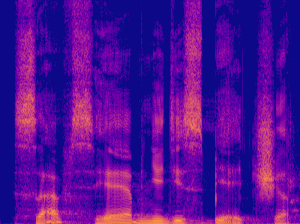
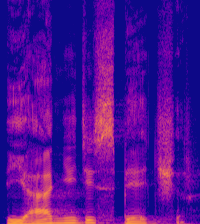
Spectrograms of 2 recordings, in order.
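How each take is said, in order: First: «Совсем» stressed, slow, softer and falling. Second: «не» leaned on, slow and falling; stress on не. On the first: Lift insisting softly, stress on совсем. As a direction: draw out «Совсем» quietly. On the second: Lift patiently correcting her, stress on не. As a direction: press «не» firmly and calmly. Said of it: "Мне придётся вас огорчить". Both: A narrator's reading.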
